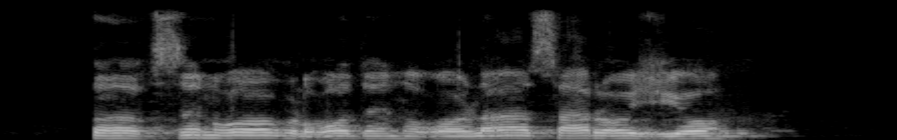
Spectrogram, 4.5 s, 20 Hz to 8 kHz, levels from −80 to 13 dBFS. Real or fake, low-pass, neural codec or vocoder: fake; 7.2 kHz; vocoder, 44.1 kHz, 128 mel bands, Pupu-Vocoder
